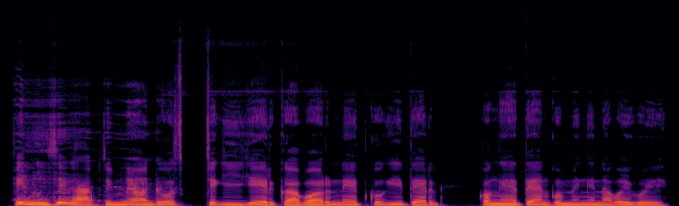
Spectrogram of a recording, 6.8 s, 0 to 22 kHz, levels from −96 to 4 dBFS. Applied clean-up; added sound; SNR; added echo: neural mask model DeepFilterNet 3.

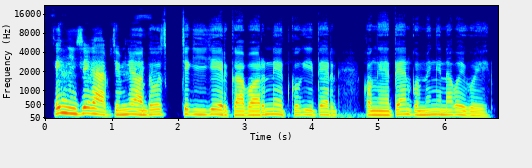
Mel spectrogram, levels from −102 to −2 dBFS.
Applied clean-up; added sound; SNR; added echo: neural mask model Resemble Enhance denoiser.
